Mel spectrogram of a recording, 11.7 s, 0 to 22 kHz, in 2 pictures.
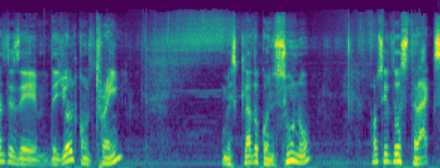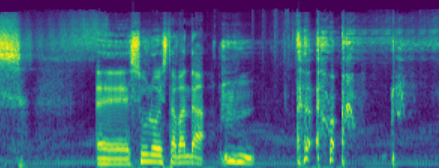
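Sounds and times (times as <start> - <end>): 
speech: 0.0 - 1.8, 3.0 - 4.4, 5.0 - 6.4, 7.2 - 10.4
man with a bad cough coughing harshly: 8.8 - 9.2, 9.8 - 11.4.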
